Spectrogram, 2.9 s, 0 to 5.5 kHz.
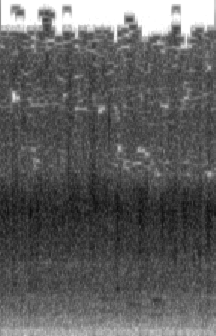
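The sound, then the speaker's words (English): An audience applauds at the QuakeCon 2002 prize ceremony, honoring the team that placed third: dense, loud, steady clapping continues without a break from start to finish. “Let's have you step on down to the side, and another round of applause for CK here tonight.”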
